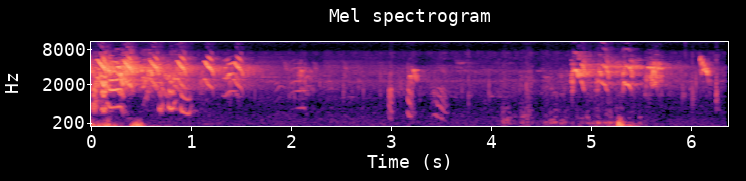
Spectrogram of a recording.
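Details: Indian ringneck parrots looking for seeds chatter in a rapid burst of high, scratchy, rising and falling calls, then go quiet, with low thumps and a second shrill flurry near the end.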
